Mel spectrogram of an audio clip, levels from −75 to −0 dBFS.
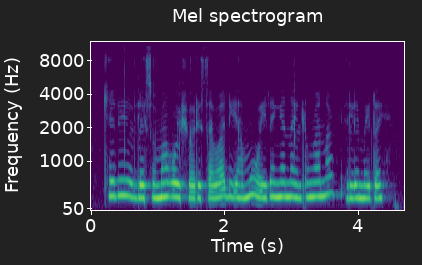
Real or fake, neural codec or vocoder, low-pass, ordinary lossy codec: real; none; 10.8 kHz; none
